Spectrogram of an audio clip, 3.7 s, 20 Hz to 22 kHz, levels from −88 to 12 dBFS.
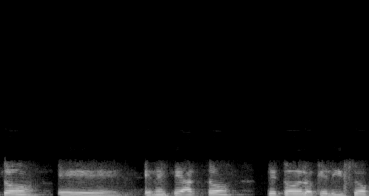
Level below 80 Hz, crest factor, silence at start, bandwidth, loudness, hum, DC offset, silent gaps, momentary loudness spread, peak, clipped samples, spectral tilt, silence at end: -72 dBFS; 14 dB; 0.05 s; 4.1 kHz; -21 LUFS; none; under 0.1%; none; 9 LU; -6 dBFS; under 0.1%; -10 dB/octave; 0 s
